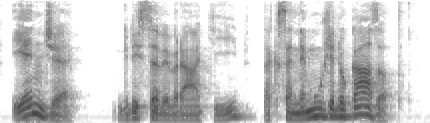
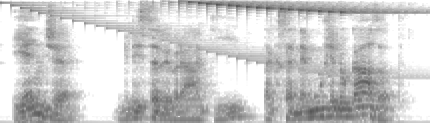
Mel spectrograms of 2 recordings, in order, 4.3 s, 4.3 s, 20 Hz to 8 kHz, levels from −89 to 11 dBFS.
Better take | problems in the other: first | background sound (Chime); 4 dB above the speech // room echo; dies away in 0.2 s

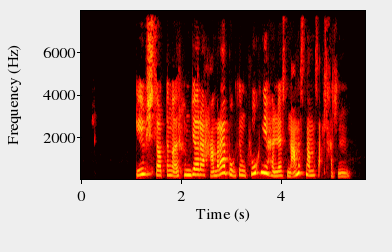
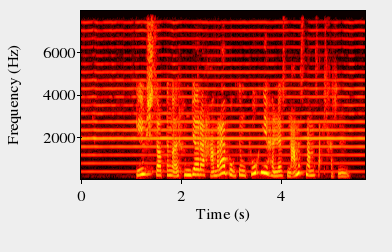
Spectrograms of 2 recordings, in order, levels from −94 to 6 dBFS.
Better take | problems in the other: first | background sound (Trumpet); 7 dB below the speech

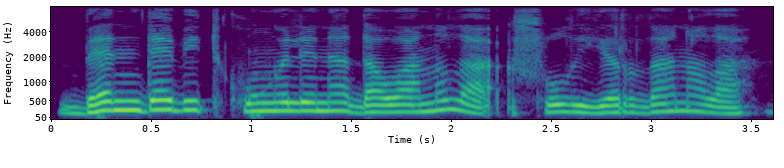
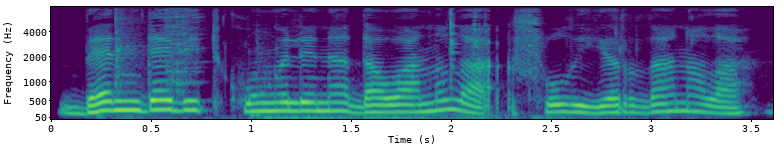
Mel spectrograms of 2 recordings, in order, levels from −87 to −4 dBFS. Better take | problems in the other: first | background sound (Dishes, pots, and pans / Glass + Sliding door); 20 dB below the speech

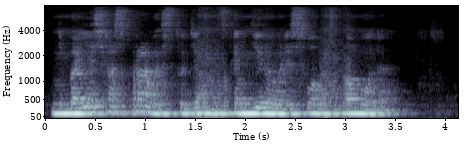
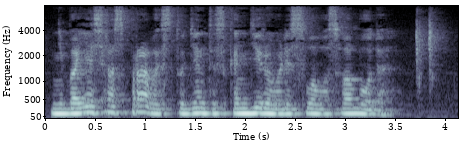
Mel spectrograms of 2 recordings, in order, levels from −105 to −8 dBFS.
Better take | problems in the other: second | noise reduction (neural separator model SepFormer DNS4)

